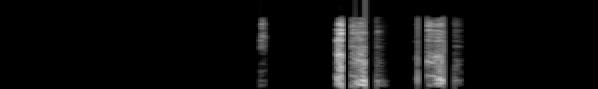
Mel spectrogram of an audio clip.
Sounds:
Cough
